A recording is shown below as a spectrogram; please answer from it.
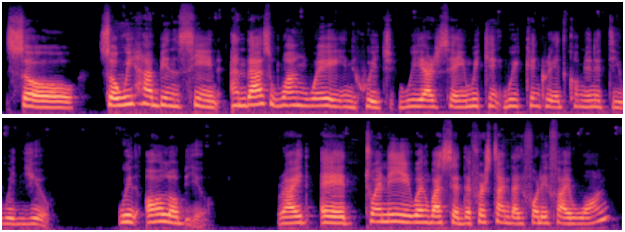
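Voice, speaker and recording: Warm in tone and a little slow, the mid-range voice belongs to a middle-aged woman who leads her community and teaches dance. As a podcast guest she shares reflective stories earnestly and emotionally, often beginning phrases again.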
